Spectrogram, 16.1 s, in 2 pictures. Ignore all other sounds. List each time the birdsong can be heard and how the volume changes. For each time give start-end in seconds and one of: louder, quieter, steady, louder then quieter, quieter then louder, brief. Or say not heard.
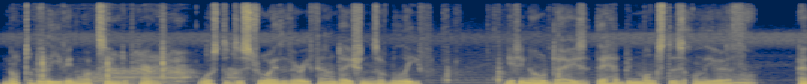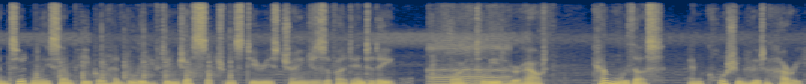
not heard.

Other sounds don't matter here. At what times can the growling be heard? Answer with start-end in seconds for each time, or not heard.
0.8-2.5, 6.8-7.6, 12.1-13.2.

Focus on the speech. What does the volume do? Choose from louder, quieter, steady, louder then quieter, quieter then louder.
steady.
